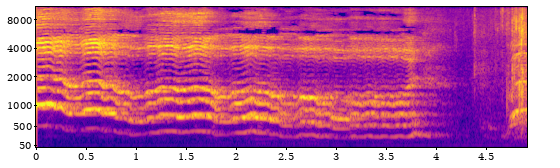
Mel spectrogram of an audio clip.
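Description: A young girl sings into a microphone, amplified through loudspeakers in an echoing hall.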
